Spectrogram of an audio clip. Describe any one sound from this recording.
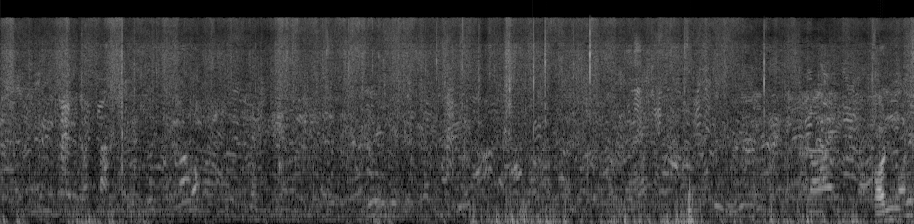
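Several men shout and talk excitedly outdoors.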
